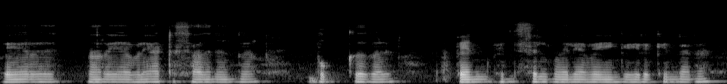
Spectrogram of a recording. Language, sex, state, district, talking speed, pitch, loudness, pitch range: Tamil, male, Tamil Nadu, Kanyakumari, 90 wpm, 120 Hz, -24 LUFS, 115-120 Hz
